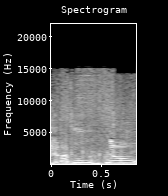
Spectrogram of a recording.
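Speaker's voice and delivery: high, loud cry of warning; alarmed shout. Acted. Aladdin sees his monkey grab the ruby, alarmed shout. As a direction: yell to stop him, voice leaping up.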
